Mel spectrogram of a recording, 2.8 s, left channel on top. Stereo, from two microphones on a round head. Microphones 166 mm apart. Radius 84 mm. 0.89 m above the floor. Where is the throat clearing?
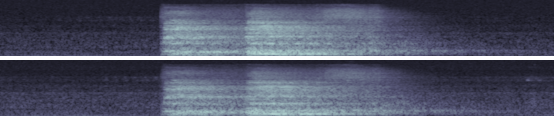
50° left (ahead or behind), 4 m.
